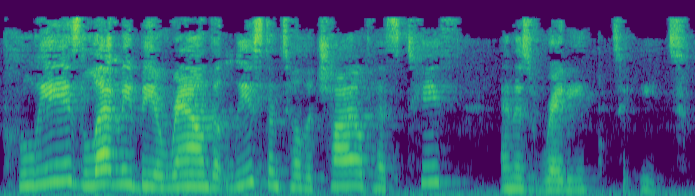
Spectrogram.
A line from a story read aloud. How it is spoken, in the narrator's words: young mother, she cried out, and she said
